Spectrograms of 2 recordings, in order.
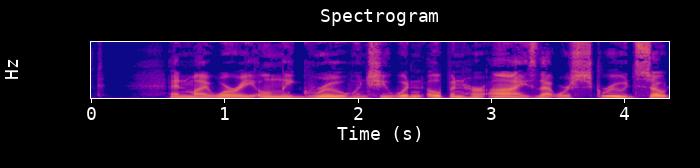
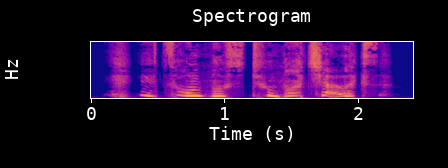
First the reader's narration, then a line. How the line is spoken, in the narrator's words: whimpered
